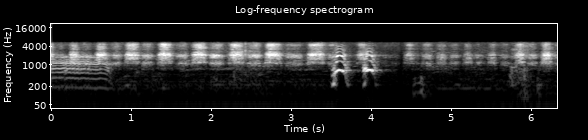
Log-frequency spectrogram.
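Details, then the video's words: A Bichon Frise, reacting to a certain YouTube video, makes a run of odd, throaty whines and grumbles, rising and falling in short bursts. "Bichon Frise funny noise"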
